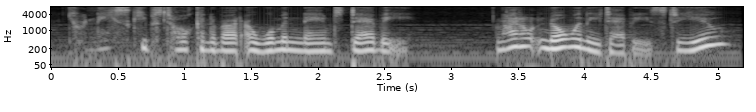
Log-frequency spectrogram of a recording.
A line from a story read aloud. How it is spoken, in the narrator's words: My sister-in-law whispered to me and said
